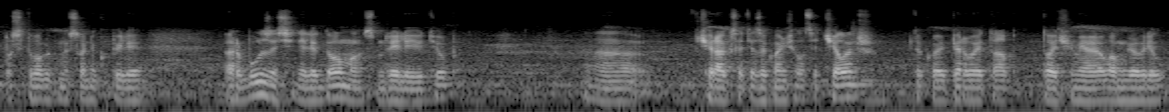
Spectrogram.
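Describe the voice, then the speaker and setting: Low-voiced young man, noisy recording. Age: 20s. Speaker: vlogger. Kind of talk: casual chat to camera. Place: small apartment room, indoors. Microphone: camera at arm's length. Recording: noisy handheld camera audio, room ambience.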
